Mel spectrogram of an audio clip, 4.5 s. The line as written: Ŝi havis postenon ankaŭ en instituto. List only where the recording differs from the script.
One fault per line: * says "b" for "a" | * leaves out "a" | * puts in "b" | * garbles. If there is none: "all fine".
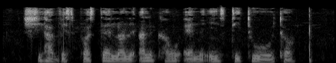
all fine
